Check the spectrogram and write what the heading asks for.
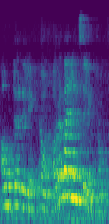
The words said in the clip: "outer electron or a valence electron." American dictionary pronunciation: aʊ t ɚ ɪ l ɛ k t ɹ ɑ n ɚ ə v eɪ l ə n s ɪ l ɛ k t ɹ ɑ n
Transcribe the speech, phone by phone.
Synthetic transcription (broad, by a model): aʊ t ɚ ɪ l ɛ k t ɹ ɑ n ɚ ə b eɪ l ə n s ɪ l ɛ k t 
